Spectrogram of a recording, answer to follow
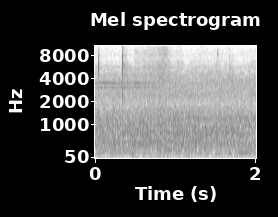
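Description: Steady, even background noise of a room, a broad hiss with a faint high whine, and one faint click about a third of a second in.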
